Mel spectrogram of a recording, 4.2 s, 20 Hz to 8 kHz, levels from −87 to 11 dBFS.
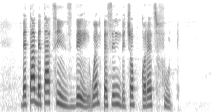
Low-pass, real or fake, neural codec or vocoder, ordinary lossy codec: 7.2 kHz; real; none; none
